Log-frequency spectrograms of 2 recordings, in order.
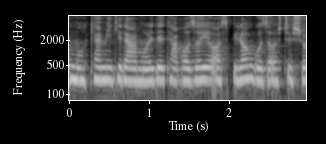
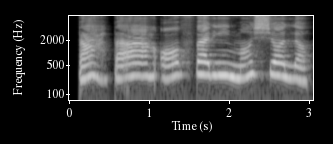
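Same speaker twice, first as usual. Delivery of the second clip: lightly acted, louder admiring exclamations; exaggerated approval; 4 semitones higher, 5 dB louder, slower than usual. A narrator's reading. Asadollah cheers the news about the sister, mildly gushing approval. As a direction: applaud it with relish.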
